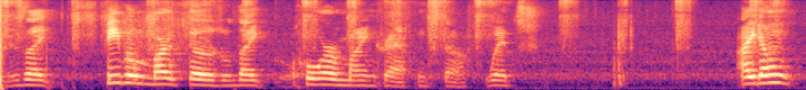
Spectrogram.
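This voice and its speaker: This is a young woman of eighteen chatting and rambling on a gaming stream, her voice sounding youthful and childlike. She uses plenty of fillers, clears her throat often, speaks at a medium pitch, and there's noise behind her.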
